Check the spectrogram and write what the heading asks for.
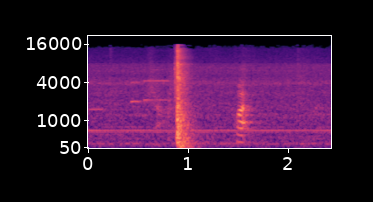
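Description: An over-the-range microwave's door shut with one sharp clack about a second in, just after a bowl is lifted out.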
